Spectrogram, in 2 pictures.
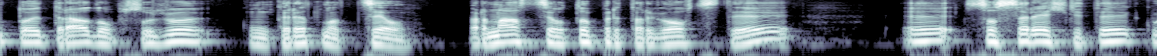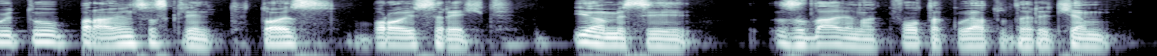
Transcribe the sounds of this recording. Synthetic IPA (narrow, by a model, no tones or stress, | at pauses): t̪ɔjt̪ɾʲa̰vəd̪ɐopslˠuʒvɐkoŋkɾɛt̪nɐt̪sɛlˠ | pɾʲinast̪sɛlˠt̪ɤpɾit̪ɐɾɡɔft̪si̥t̪ɛ | ɛsɐsɾɛʃt̪it̪ɛkoit̪ʊpɾʔa̰vimsɐsklʲint̪it̪ɛ̥t̪ɔɛsbɾɔjisɾɛʃt̪i̥imɐmɛsi | zɐd̪ad̪ɛnɐkv̥ɔt̪əkojat̪ʊd̪ɐɾɛt͡ʃɛm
